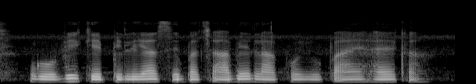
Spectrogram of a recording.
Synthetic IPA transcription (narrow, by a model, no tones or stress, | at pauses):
ɡoːbikepɪlijasebɐt͡ʃaːwelaːkʰõjʊpa̰ːeɦɛkʰaː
